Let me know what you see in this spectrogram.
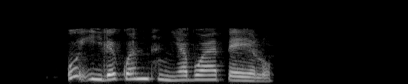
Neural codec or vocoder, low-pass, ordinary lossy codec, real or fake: none; 5.4 kHz; AAC, 32 kbps; real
